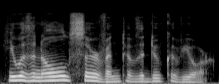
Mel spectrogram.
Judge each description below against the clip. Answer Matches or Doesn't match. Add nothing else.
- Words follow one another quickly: Matches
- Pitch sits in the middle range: Matches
